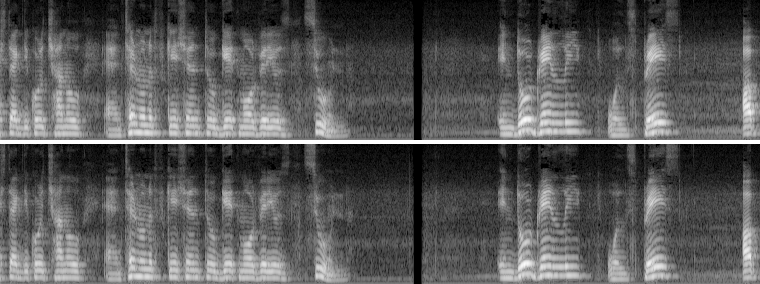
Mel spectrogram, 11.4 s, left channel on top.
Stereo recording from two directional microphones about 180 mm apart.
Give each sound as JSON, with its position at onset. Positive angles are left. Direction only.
{"t": 0.1, "sound": "speech", "side_deg": -35}
{"t": 7.4, "sound": "speech", "side_deg": -30}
